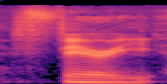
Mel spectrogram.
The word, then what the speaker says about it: Faerie: It's Fairy, F-A-E-R-I-E.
